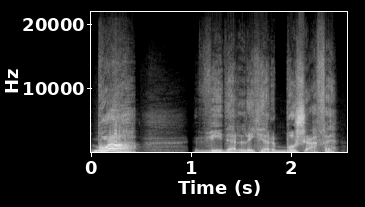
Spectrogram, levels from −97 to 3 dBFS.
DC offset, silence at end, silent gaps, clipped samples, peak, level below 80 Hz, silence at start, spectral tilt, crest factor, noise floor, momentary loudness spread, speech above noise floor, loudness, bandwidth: under 0.1%; 0.1 s; none; under 0.1%; -2 dBFS; -52 dBFS; 0 s; -4 dB/octave; 16 dB; -48 dBFS; 16 LU; 31 dB; -17 LUFS; over 20 kHz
